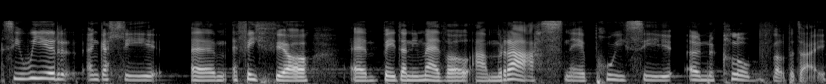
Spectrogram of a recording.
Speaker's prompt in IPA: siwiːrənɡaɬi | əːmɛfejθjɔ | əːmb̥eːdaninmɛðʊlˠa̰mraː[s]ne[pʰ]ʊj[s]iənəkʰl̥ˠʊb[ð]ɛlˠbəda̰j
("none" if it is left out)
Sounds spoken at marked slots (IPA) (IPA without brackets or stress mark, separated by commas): s, pʰ, s, v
